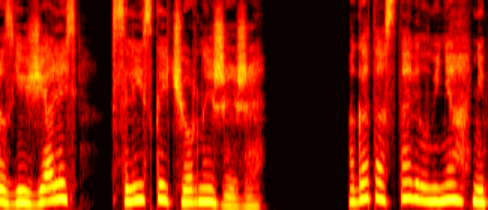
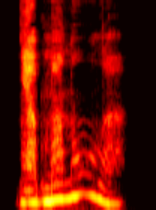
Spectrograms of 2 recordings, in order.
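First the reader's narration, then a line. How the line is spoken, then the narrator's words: Astonished whisper. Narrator (Russian): прошептала пораженная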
